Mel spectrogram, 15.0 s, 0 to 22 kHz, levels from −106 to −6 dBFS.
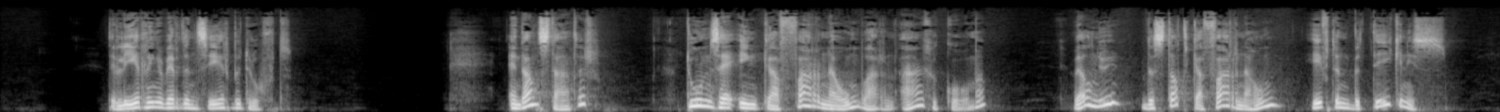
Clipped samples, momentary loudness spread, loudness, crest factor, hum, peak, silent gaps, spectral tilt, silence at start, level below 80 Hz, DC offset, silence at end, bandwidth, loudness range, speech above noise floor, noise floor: under 0.1%; 13 LU; -22 LUFS; 20 dB; none; -4 dBFS; none; -4.5 dB/octave; 1.1 s; -60 dBFS; under 0.1%; 0.6 s; 15.5 kHz; 5 LU; over 68 dB; under -90 dBFS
